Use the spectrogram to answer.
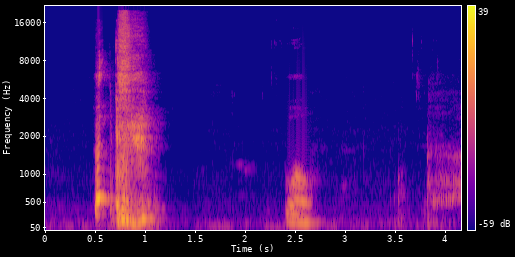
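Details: Sharp, forceful sneeze with a quick intake before it, then brief voiced sounds; strong sneeze that sprayed over the phone, followed by nose-blowing.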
